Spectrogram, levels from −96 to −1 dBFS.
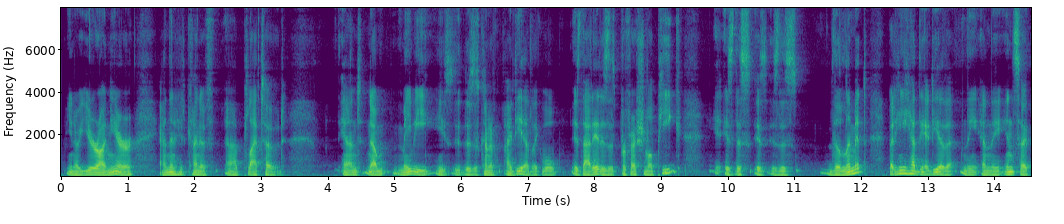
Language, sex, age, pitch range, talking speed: English, male, 50-69, 85-110 Hz, 200 wpm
